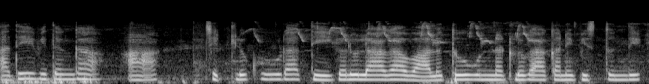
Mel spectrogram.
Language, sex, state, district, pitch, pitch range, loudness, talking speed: Telugu, female, Telangana, Mahabubabad, 215 Hz, 195-225 Hz, -15 LUFS, 75 wpm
